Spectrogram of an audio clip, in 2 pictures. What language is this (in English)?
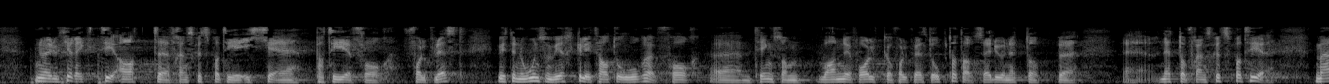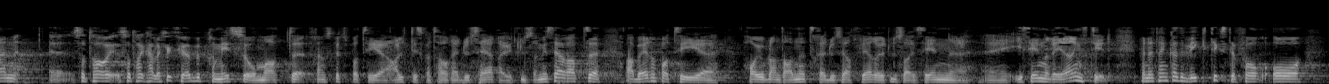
Norwegian Bokmål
